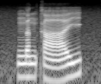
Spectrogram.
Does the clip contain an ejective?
no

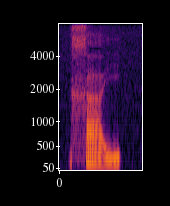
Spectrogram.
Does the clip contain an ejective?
no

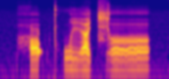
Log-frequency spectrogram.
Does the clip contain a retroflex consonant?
no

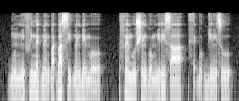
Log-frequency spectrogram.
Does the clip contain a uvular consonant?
no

